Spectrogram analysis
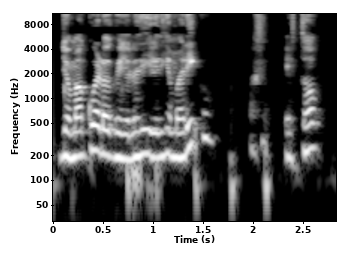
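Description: Fast, animated Venezuelan woman. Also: mid-range voice. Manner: animated storyteller, slangy and profane. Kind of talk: casual chat.

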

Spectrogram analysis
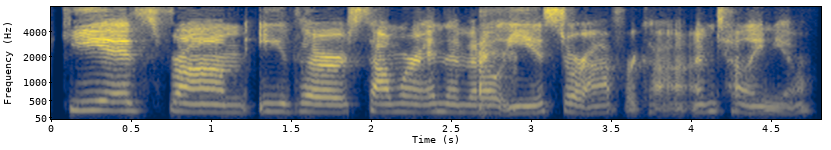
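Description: A woman's voice: medium pitch, steady tone, moderate pace, vocal fry, bright, forceful tone, rough recording. A young woman co-hosting a podcast, reacting bluntly and with disbelief in casual chat. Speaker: podcast co-host.

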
